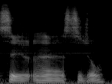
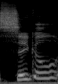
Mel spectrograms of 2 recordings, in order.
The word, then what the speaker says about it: sigil: Black salt sigil. Is it sigil or sigil? I've always done with the soft G.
